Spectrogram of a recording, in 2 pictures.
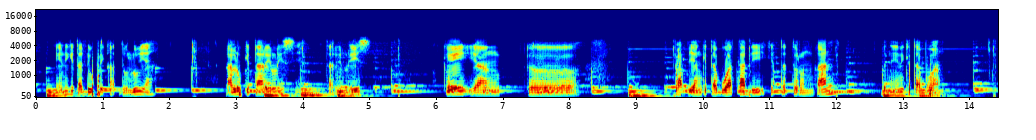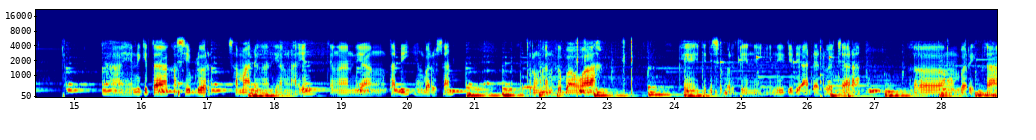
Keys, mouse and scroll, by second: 0.6 ctrl+d, 1.1 click, 2.2 right click, 3.8-11.6 drag, 13.0 Delete, 14.2-19.2 drag, 22.4 click, 27.9 click, 28.7-28.8 drag.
